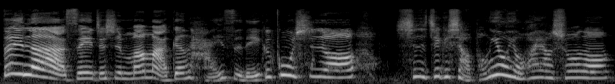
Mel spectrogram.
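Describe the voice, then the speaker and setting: Lively, high-voiced woman telling a children's story. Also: moderate pace. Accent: Singaporean Mandarin. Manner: bright, animated and playful, voicing the mother with lively swings.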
